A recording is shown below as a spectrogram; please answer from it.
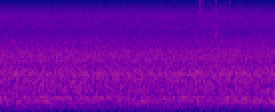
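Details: Oscillating fan plugged directly into mains on its high speed setting, not through the SCR voltage regulator: steady, even rush of air with no rattle, tick or pitch change; running cleanly.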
